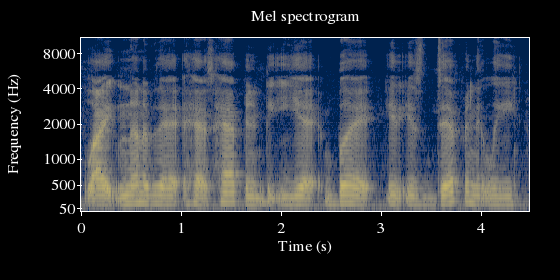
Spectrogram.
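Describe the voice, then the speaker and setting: Woman, 30, low gravelly voice, relaxed candid vlog chat. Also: measured pace. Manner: relaxed, candid, chatty with slang and light swearing. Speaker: beauty vlogger. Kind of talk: casual chat while doing makeup. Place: small indoor room with a plain backdrop.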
